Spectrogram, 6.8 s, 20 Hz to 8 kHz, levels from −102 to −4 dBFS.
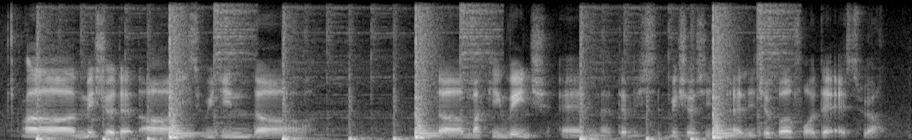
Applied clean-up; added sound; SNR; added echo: none; Drum kit; -1 dB; none.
